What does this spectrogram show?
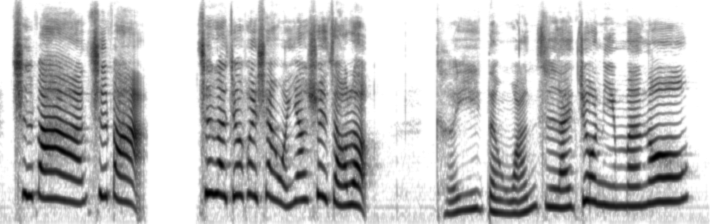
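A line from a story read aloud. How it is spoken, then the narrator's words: Loud. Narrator (Chinese): 白雪公主……大声地说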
